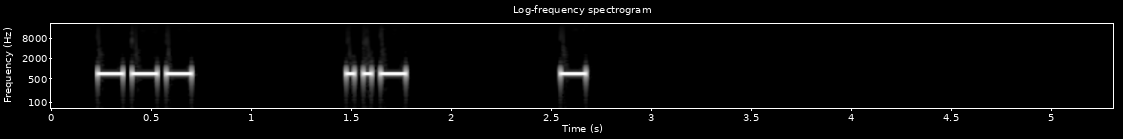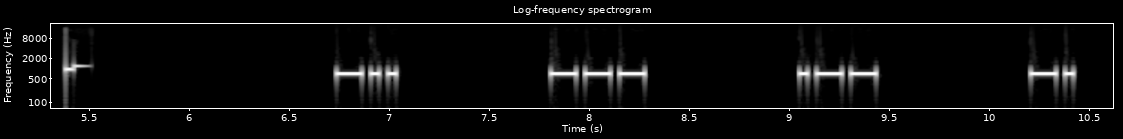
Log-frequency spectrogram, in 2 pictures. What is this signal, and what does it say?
Morse code, heard as a keyed tone, about 27 wpm, spaced as for 10 wpm, 700 Hz. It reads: OUT DOWN
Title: 6x Character Spacing - Top 100 Words - 28wpm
